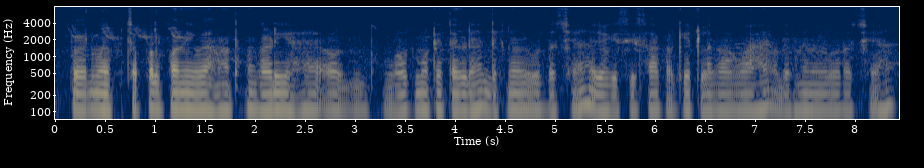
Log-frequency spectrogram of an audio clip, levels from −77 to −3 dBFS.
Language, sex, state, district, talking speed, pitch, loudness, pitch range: Hindi, male, Bihar, Araria, 235 wpm, 110 Hz, -38 LUFS, 105-110 Hz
